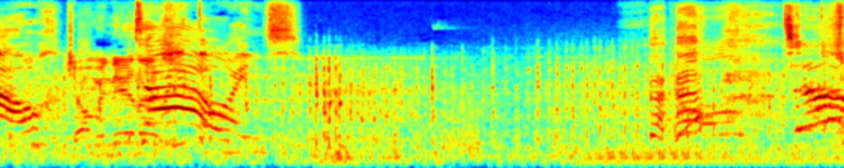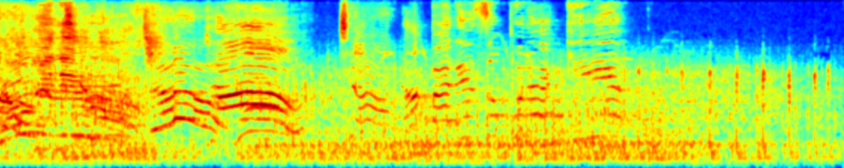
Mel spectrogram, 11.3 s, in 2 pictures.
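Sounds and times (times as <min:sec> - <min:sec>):
speech: 0:00.5 - 0:02.4, 0:04.4 - 0:09.8
motorcycle engine idling: 0:02.0 - 0:11.2
laughter: 0:04.2 - 0:07.7.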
